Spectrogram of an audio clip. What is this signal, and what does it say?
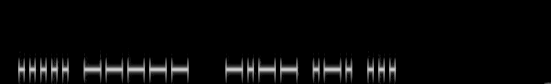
Morse code, heard as a keyed tone, about 22 wpm, 700 Hz. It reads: 50 YRS
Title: Practice QSO - Exchange 3 - More Info - 22wpm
